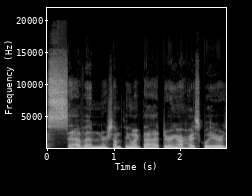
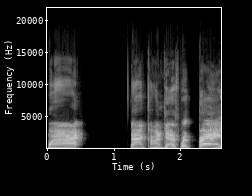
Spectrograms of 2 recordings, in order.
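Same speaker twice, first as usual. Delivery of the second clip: very high, loud, belted cartoon voice; 5 dB louder than usual. Doing SpongeBob character voices one after another, now a Squidward impression. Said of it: "Then Squidward".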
